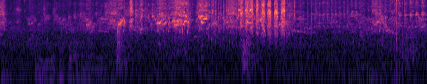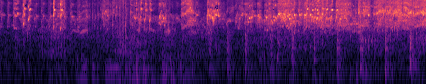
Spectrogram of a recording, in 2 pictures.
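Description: A cage full of budgerigars chattering and chirping, many birds at once, with scattered sharp calls; the chatter grows denser and louder over the last few seconds.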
